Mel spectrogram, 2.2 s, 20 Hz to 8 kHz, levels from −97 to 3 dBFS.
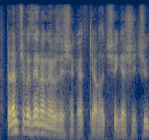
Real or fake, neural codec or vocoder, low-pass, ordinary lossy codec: fake; codec, 16 kHz, 1 kbps, FunCodec, trained on LibriTTS, 50 frames a second; 7.2 kHz; none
